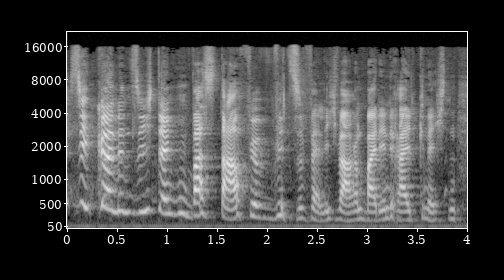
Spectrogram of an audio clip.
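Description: An actress playing a cheeky, gossipy young maidservant in a radio comedy, eager and teasing. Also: female voice, high-pitched, sing-song, measured pace, sharp tone, heavily acted. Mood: gleeful, excited. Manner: breathlessly eager, giggly, teasing. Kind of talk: animated radio comedy storytelling.

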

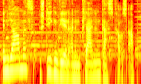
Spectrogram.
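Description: An actor playing a polite gentleman who narrates his own youth in a composed, literary radio drama style. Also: a little high, fairly quick, over music, lightly acted. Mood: composed, reflective.

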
